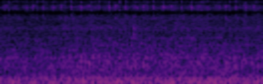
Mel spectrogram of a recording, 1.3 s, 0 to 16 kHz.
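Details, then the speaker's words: Chrysler 300C 5.7 Hemi, warmed up after bleeding the cooling system: quiet, even idle with no lifter ticking, lifters settled and sounding healthy. "don't hear the lifters anymore sounds real good"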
